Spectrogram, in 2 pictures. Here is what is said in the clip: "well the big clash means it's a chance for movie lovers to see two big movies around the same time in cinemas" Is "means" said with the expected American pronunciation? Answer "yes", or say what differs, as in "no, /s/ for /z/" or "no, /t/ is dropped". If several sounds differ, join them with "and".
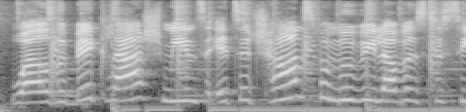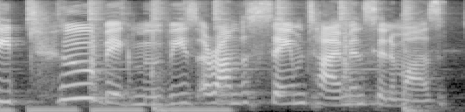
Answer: yes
